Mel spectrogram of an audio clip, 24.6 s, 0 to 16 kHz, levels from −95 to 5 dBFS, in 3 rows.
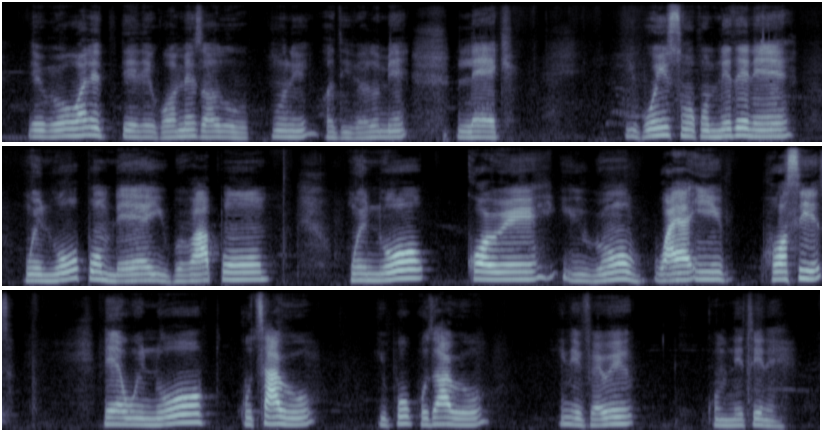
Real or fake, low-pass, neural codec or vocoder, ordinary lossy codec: real; 14.4 kHz; none; AAC, 64 kbps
